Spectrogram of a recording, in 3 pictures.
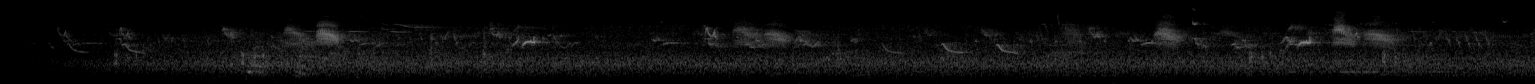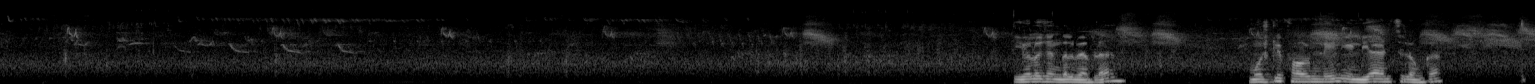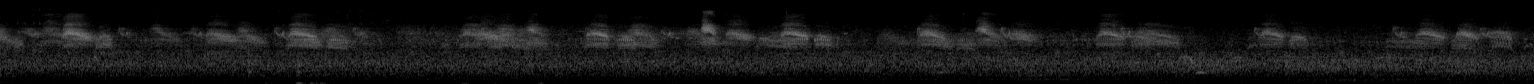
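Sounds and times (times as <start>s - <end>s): faint steady hiss: 0.2s - 46.0s
birds chirping and calling: 16.0s - 34.4s.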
